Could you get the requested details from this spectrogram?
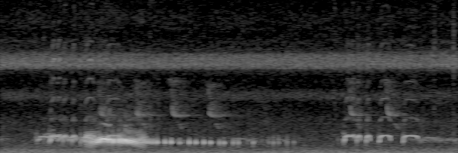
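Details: Local zebra dove cooing as a lure: a loud blurred trill opening into a string of quickening soft pulses that fades, then a short three-note coo phrase, with faint chirps above and a steady whine.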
